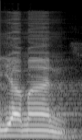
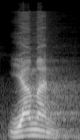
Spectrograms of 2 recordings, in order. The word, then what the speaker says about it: Yaman: orang tuanya namanya Al Yaman kalau nama negara bahasa Arabnya nggak ada panjangnya itu Yaman itu bacanya langsung ya tapi kalau ini Yaman ada alifnya Makanya bacanya beda ini susahnya memang termasuk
